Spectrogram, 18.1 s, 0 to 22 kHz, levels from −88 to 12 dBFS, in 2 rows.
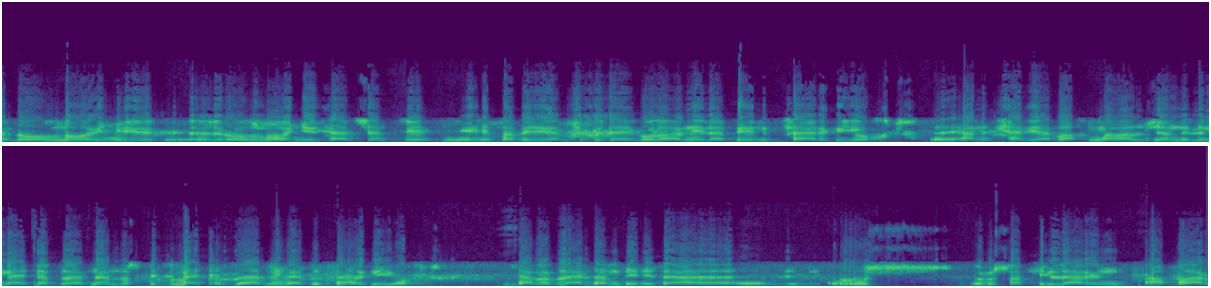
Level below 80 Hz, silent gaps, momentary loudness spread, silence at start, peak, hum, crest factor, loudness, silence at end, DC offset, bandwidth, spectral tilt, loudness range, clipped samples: -62 dBFS; none; 4 LU; 0 s; 0 dBFS; none; 18 dB; -16 LUFS; 0 s; under 0.1%; 11.5 kHz; -1 dB/octave; 1 LU; under 0.1%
